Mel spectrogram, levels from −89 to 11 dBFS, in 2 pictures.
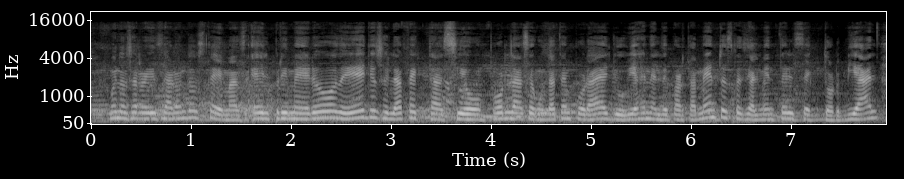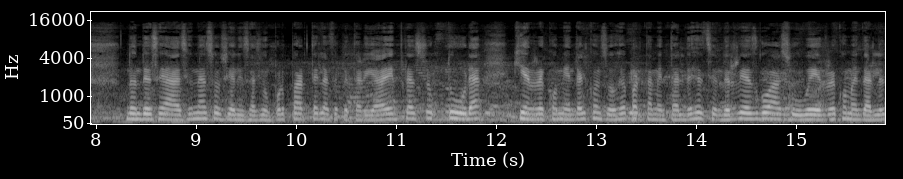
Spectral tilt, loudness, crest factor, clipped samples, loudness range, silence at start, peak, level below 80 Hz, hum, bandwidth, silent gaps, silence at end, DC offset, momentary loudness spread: -6 dB/octave; -23 LUFS; 16 dB; under 0.1%; 4 LU; 0 s; -8 dBFS; -60 dBFS; none; 15.5 kHz; none; 0 s; under 0.1%; 6 LU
